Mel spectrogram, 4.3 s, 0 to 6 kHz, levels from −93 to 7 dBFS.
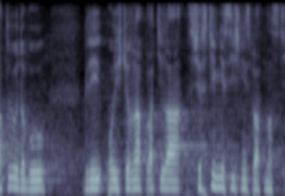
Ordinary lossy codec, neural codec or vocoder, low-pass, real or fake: AAC, 32 kbps; none; 5.4 kHz; real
